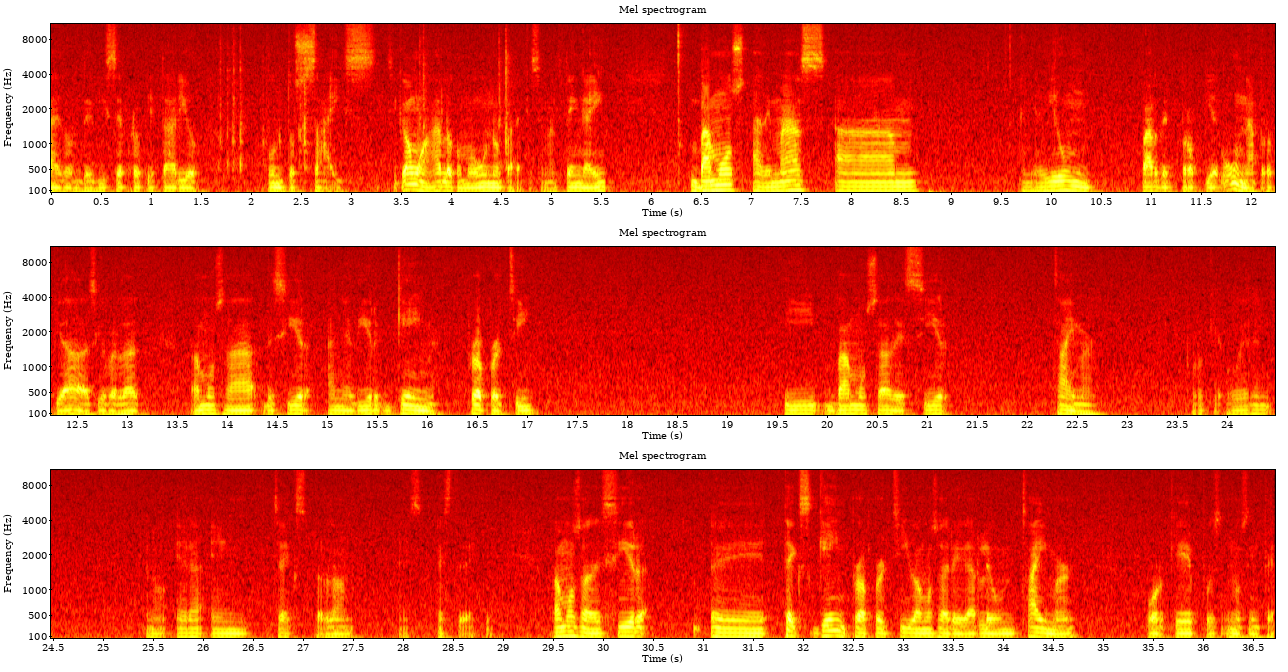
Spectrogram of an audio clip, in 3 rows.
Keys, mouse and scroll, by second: 1.7 BackSpace, 2.5 KP_1, 3.7 Return, 4.6 Return, 5.9 scroll down 1, 17.7 click, 20.1 click, 22.4 click, 23.5 click, 24.4 click, 27.8 click, 32.7 click, 34.3 click.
